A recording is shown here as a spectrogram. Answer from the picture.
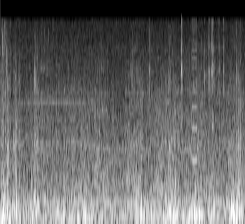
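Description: Faint plastic clicks and handling knocks as the battery cover of a toy RC car's plastic pistol-grip remote is put back on, over a low steady hum.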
